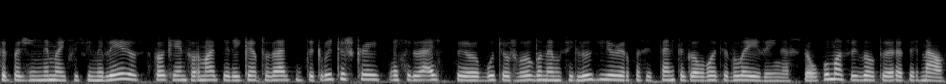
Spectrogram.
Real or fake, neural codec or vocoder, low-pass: fake; codec, 16 kHz, 1 kbps, FunCodec, trained on LibriTTS, 50 frames a second; 3.6 kHz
